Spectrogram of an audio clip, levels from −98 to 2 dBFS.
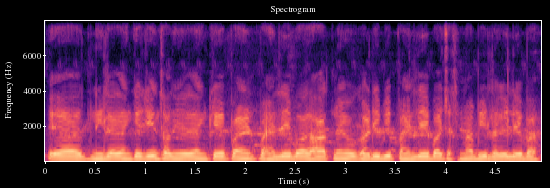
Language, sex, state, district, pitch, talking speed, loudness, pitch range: Bhojpuri, male, Uttar Pradesh, Gorakhpur, 155 Hz, 275 wpm, -12 LUFS, 155-160 Hz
